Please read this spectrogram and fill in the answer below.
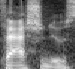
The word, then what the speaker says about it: Fashanu: This isn't some like new revelation that we've had for Olu. Actually, Fashanu. Actually, he put out there his name is pronounced Fashanu.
